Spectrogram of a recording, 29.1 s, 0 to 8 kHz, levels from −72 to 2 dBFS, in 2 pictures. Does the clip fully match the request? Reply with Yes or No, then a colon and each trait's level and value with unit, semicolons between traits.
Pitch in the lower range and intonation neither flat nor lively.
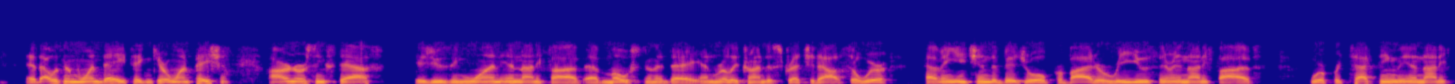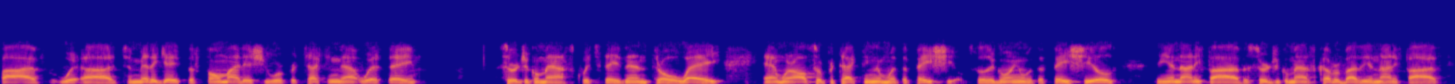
Yes: low, 105 Hz; average, 3.2 semitones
